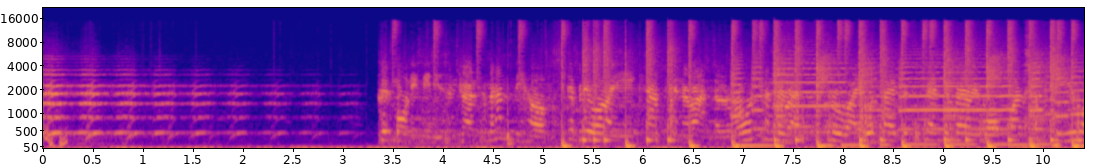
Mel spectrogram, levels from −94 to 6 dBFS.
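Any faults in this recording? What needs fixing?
Nothing should be fixed, as reviewing this audio turns up no faults.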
